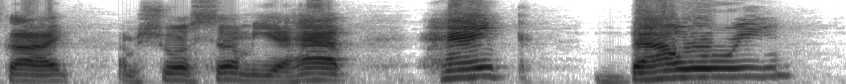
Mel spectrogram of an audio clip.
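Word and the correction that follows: Borowy: Barrowy.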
